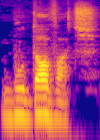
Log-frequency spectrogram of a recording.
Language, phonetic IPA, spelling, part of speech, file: Polish, [buˈdɔvat͡ɕ], budować, verb, Pl-budować.ogg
